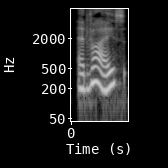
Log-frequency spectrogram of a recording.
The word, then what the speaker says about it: advise: s but the verb advise is written with the letter s which is pronounced like Z if you hold your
